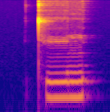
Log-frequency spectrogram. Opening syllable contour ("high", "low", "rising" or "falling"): high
